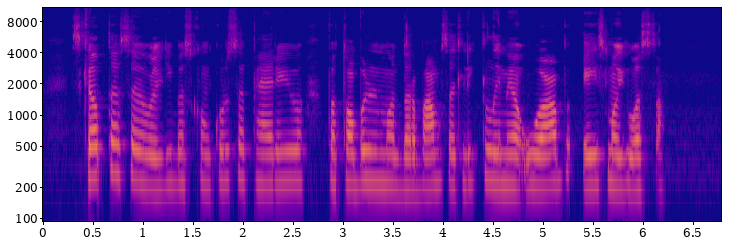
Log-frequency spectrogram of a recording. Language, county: Lithuanian, Vilnius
